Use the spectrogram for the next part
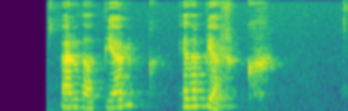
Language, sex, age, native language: Icelandic, female, 60-69, Icelandic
